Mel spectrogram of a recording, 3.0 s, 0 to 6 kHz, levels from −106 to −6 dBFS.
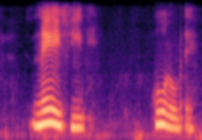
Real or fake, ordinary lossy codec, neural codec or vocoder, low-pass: fake; Opus, 24 kbps; codec, 16 kHz, 0.5 kbps, FunCodec, trained on LibriTTS, 25 frames a second; 5.4 kHz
